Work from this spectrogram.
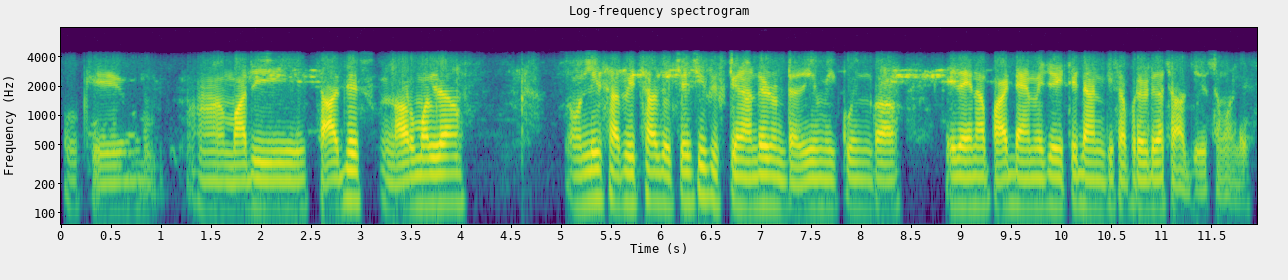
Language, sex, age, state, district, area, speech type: Telugu, male, 18-30, Telangana, Medchal, urban, conversation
